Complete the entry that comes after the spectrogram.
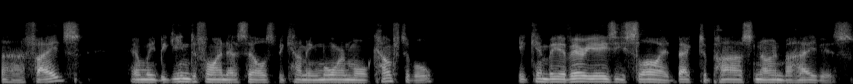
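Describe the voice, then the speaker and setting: A man with an Australian accent at a medium pitch, with fairly even intonation and a moderate pace, in a dry, close sound with no echo over a quiet background. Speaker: webinar panelist. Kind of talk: webinar presentation. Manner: hesitant, many fillers.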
